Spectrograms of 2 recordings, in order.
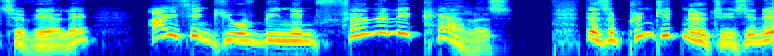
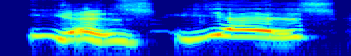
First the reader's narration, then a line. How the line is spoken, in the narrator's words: moaned the poor man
